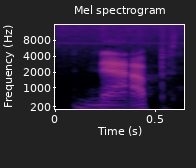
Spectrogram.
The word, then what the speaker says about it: Knapp: Or sorry, why did I say Cap? That's dumb. Ernie Knapp, K-N-A-P-P. I do know that a K is silent. Thank you very much. And knife and other things are silent.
